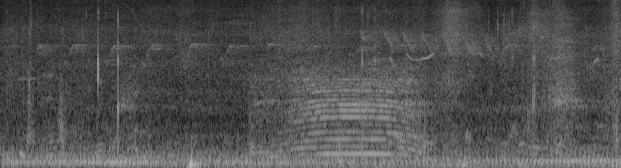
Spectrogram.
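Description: A cow mooing once: a single drawn-out call that rises and then falls in pitch, starting about two and a half seconds in and lasting nearly two seconds, over a steady low hum.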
